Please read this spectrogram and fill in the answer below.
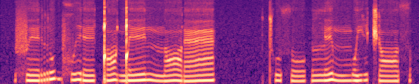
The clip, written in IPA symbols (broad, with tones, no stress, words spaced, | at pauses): feː˩ru˧˥˧b xʷi˩˧˩ɾeː˩ǃɒ˩˧˩ ŋ͡ǃeː˨˦nːɒː˩˧˩ɾæː˨˦ | tʰu˩θo˩ | lːe˩˧˩mːo˩ji˩˧˩t͡ʃ ɾɒː˩θ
